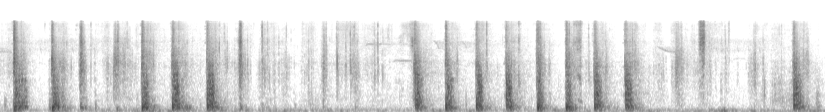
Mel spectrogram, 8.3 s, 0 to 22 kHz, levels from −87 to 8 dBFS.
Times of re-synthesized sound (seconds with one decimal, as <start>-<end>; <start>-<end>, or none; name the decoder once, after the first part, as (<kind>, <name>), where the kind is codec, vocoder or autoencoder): none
